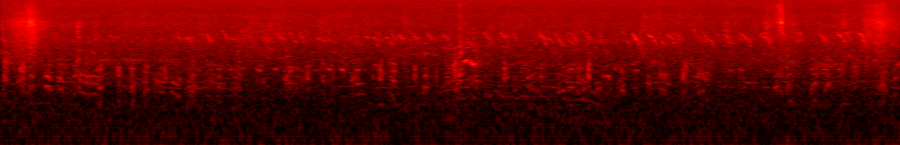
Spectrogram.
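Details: Chickens clucking, many soft short clucks overlapping in a continuous murmur, with a few brief sharper notes standing out from the flock.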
